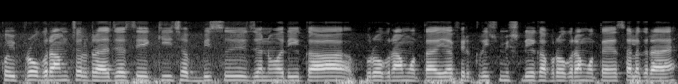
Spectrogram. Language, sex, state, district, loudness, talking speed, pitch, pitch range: Hindi, female, Haryana, Jhajjar, -15 LUFS, 220 wpm, 185 Hz, 180-190 Hz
